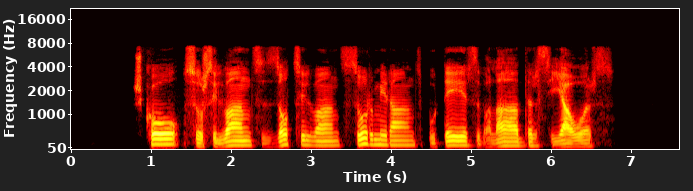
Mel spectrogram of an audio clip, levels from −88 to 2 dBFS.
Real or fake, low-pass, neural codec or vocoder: real; 7.2 kHz; none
